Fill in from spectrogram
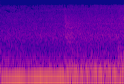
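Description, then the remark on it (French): A deep, steady engine rumble from an idling bus as passengers get off, low and constant throughout with a faint hiss of air near the middle, no voices present. “Ils descendent du bus.”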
